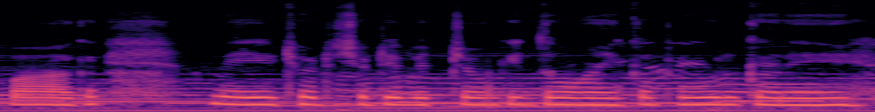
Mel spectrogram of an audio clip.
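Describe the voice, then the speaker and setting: With music playing behind her, this woman's voice sits at a medium pitch. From Pakistan. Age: 20s. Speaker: housewife and family vlogger. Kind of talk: casual vlog narration.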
